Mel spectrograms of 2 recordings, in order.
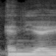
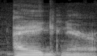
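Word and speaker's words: Aigner: is called super fragrance for men by etienne enye it's spelt a-i-g-n-e-r but it's it's pronounced na not agnir or whatever it is from 1978 and it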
